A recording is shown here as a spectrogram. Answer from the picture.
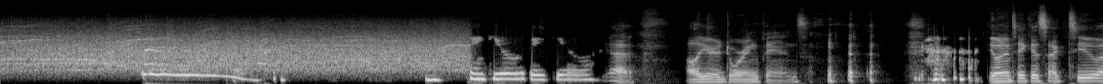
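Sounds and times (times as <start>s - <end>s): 
applause sound effect: 0.0s - 5.0s
speech: 1.4s - 2.8s, 4.7s - 11.0s
laughter: 1.4s - 3.0s, 8.2s - 10.2s.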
